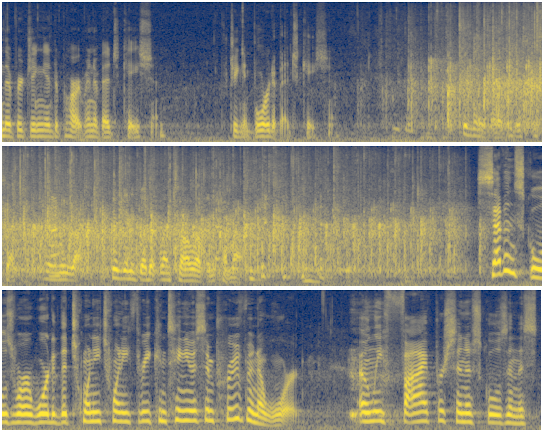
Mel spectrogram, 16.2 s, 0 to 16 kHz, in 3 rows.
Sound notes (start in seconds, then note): 3.6 applause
